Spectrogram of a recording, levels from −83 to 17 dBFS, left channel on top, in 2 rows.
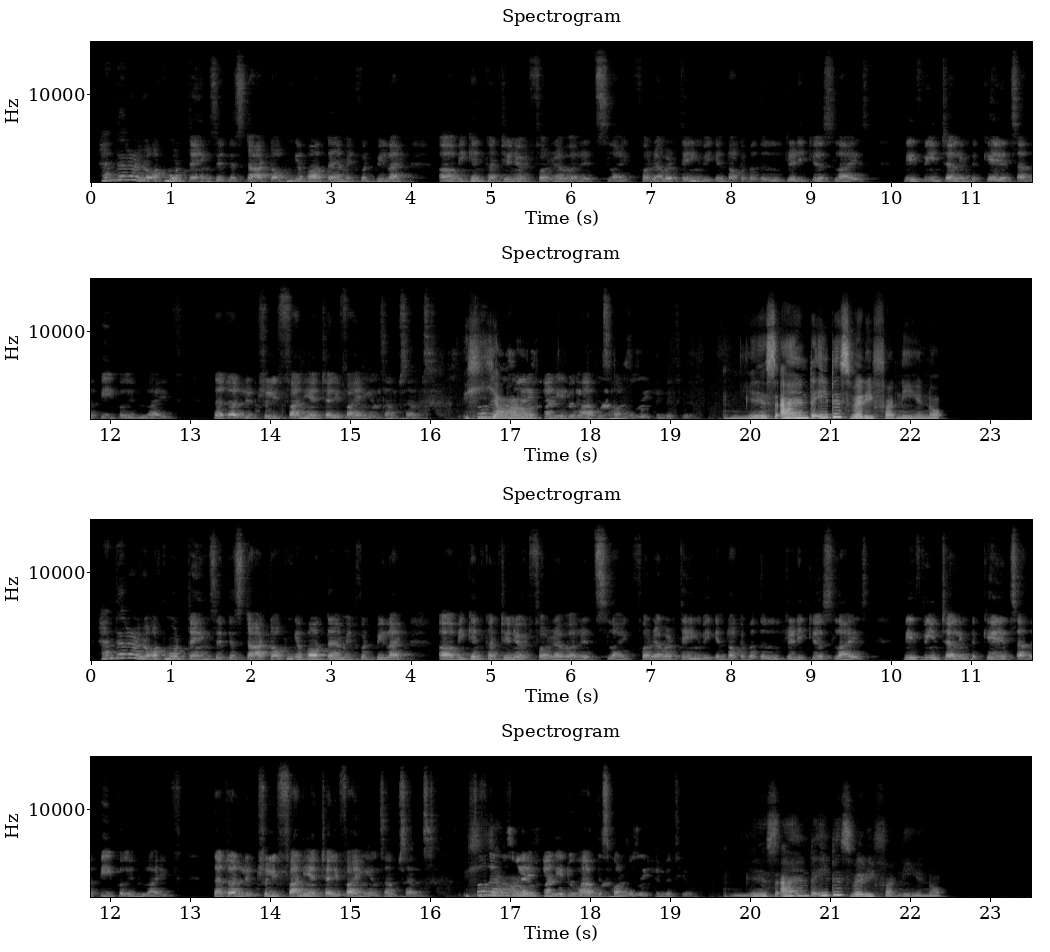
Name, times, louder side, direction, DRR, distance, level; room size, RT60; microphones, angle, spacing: voice 1, 0.1-4.1 4.3-9.7 10.2-12.8 13.3-16.0 16.6-19.3, right 3 dB, 70° right, 0.8 m, -34 dB
voice 2, 16.4-17.2 19.7-22.4, left 6 dB, 80° left, 0.3 m, -25 dB
5.4 x 2.5 x 2.3 m
head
